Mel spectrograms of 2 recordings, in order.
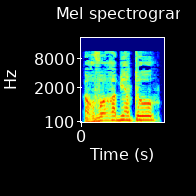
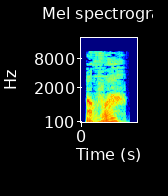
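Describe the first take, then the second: First: Put-on much higher, louder child's "Au revoir, à bientôt" rattled off by rote; a boy reciting the goodbye on autopilot; the boy answering automatically, high and rote; mechanical reply. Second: A kind smiling farewell; mother saying goodbye to the boy with a smile. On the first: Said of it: "répond Nick machinalement". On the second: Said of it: "sourit Simone". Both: A narrator's reading.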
